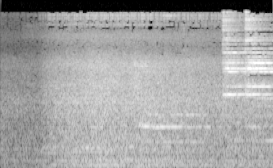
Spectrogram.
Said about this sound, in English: So I'm in the shopping mall now. Half of it's still basically just a building site. But in front of me, there's a kids' train. No one on it, and the driver is just doing endless loops around the mall.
